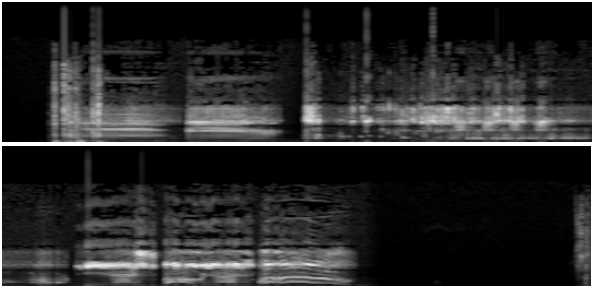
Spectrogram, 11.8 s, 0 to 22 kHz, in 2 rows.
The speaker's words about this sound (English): Scormont Abbey, under the supervision of monks. They brewed the first batch of this beer back in 1862. So let me pour you a glass so you can tell us what you think.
